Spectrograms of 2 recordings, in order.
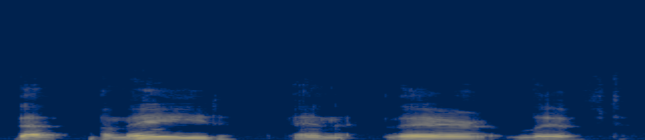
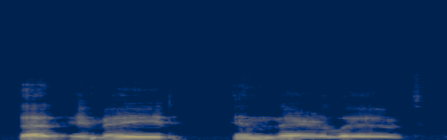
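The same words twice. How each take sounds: First: Slow, measured line leaning on "maid"; "maid" stressed in a slow scanning read; slow scansion. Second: Said in the usual way. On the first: Shown as a demonstration. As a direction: scan the beat word by word. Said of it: "repeated line, scanned slowly". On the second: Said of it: "repeated line, read normally".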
